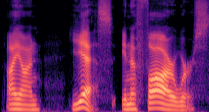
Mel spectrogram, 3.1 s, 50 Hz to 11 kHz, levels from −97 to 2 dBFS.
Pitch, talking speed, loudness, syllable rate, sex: 145 Hz, 115 wpm, -18 LUFS, 2.9 syllables/s, male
